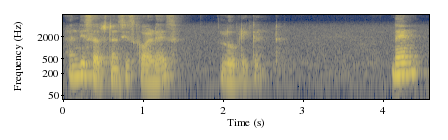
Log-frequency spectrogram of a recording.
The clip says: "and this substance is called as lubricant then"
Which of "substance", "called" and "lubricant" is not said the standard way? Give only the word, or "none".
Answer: none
